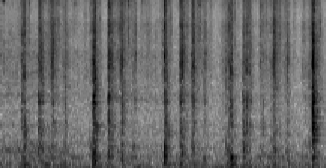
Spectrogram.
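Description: Tarot cards being handled and shuffled by hand: faint, irregular card flicks and taps, two or three a second.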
